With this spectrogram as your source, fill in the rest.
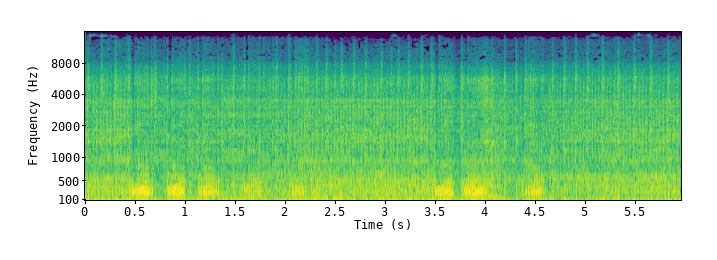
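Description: Branches scrape and brush against a passing vehicle.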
